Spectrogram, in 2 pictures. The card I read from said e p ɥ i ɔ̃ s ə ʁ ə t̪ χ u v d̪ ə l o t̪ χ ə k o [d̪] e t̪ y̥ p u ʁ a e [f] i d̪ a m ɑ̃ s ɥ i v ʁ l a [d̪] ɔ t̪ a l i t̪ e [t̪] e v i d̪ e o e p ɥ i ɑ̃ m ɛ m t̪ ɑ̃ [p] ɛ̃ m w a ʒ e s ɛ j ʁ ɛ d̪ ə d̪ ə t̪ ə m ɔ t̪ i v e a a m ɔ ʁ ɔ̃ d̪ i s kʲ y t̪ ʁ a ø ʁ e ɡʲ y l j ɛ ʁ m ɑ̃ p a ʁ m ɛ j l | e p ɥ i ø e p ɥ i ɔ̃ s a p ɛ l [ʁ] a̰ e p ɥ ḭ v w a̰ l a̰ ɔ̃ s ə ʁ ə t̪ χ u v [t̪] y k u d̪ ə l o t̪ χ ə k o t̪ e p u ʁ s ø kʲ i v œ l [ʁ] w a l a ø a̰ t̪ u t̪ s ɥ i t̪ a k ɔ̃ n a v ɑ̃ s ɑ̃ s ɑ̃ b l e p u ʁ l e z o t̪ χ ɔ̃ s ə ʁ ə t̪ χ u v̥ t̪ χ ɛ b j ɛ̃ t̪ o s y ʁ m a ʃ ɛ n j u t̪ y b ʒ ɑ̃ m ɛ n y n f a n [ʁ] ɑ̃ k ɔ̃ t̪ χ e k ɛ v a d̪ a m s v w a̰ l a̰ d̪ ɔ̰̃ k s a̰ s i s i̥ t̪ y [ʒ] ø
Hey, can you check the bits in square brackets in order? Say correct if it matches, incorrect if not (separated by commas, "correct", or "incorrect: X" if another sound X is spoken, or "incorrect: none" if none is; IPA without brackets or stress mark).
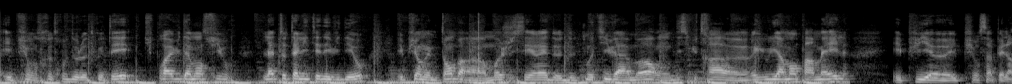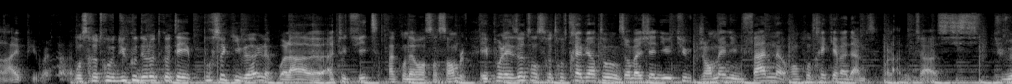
incorrect: t̪, incorrect: v, incorrect: t̪, incorrect: d̪, incorrect: b, correct, incorrect: d̪, incorrect: v, correct, incorrect: v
